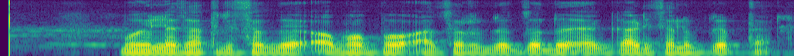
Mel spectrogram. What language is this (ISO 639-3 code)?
ben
